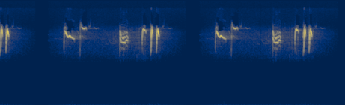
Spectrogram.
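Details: Great tit giving rapid mixed calls: thin high whistled fragments alternating with short buzzy and clicking bursts, irregularly spaced over a few seconds, with no other sounds.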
